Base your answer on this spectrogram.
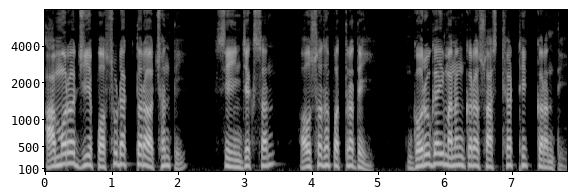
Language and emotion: Odia, neutral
